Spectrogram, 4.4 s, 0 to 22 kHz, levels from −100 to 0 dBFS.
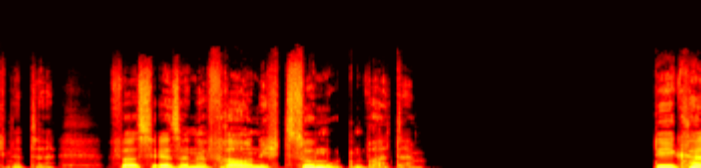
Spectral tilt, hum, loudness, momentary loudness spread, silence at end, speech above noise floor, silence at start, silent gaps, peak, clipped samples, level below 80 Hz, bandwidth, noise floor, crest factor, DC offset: -6 dB/octave; none; -22 LUFS; 17 LU; 0 s; over 68 dB; 0 s; 2.75-4.07 s; -4 dBFS; under 0.1%; -36 dBFS; 14.5 kHz; under -90 dBFS; 20 dB; under 0.1%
